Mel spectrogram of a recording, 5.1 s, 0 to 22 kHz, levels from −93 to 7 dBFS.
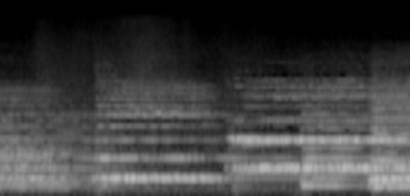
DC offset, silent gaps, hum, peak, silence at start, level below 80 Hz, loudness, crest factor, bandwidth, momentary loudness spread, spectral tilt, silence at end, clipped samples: under 0.1%; none; none; -10 dBFS; 0 s; -80 dBFS; -26 LUFS; 16 dB; 7.6 kHz; 11 LU; -6 dB/octave; 0 s; under 0.1%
